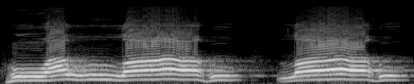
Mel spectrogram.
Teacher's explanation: lo itu panjang namanya Mad thi'i dipanjang satu ayunan huwallahu lu jadi panjang tekan Ayun l hu nah seperti itu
